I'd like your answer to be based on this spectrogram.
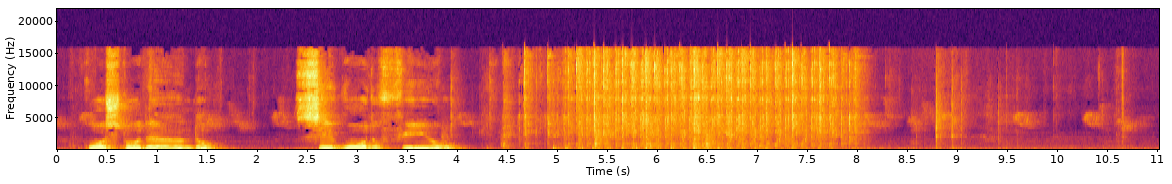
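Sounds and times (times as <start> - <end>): sewing machine running fast: 4.5 - 8.1.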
